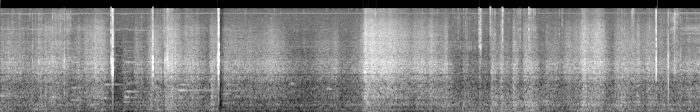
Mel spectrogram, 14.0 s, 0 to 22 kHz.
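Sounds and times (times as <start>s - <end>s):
blizzard wind gusting: 0.0s - 14.0s
faint clicks: 8.6s - 13.9s.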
